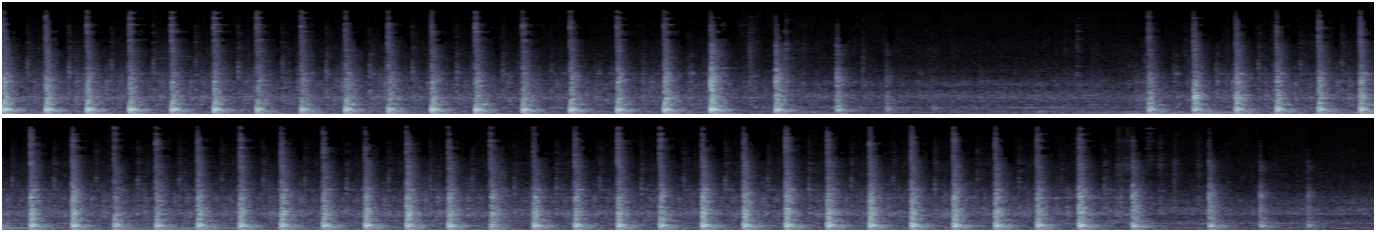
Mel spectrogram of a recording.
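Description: Mechanical power hammer pounding a red-hot billhook blank in a steady run of evenly spaced blows, about two a second, with a pause of a few seconds partway through; near the end the blows slow and stop. The sound is muffled by a finger over the microphone.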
